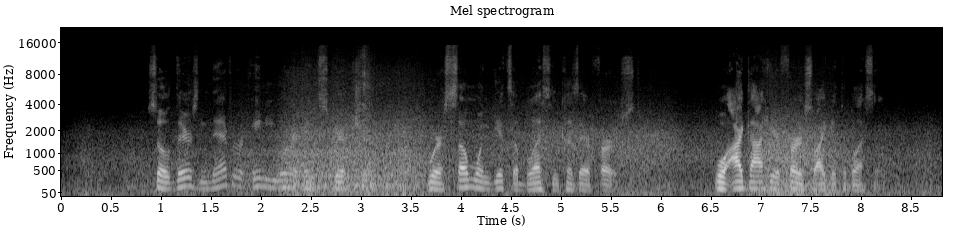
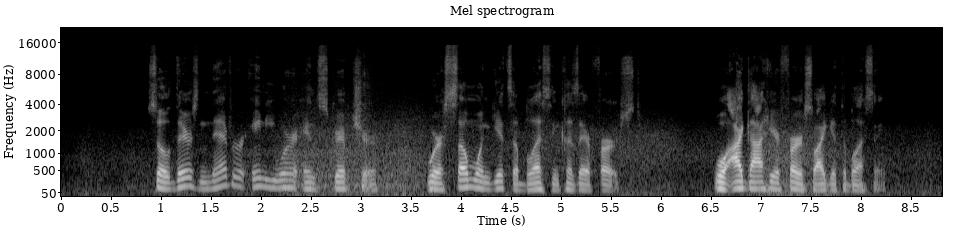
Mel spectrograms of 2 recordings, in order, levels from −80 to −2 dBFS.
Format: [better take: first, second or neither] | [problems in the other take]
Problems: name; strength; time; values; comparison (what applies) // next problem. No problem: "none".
second | wind noise on the microphone; heavy; 7 dB below the speech; occasional gusts in the second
